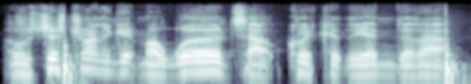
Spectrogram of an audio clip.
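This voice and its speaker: A man's voice: medium pitch, very fast, dry recording. A man co-commentating on live darts, giving enthusiastic, opinionated analysis and predictions. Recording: noisy live commentary feed.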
